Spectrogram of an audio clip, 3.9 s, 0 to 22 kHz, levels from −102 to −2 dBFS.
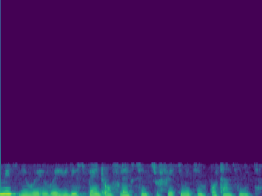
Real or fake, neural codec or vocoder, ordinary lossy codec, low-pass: fake; vocoder, 22.05 kHz, 80 mel bands, Vocos; none; 3.6 kHz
